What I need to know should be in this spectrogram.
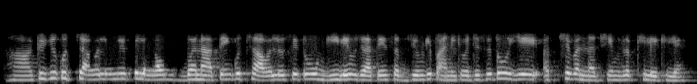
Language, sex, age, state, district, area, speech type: Hindi, male, 30-45, Madhya Pradesh, Balaghat, rural, conversation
